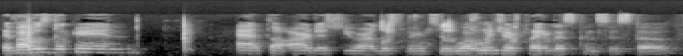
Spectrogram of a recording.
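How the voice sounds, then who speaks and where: A woman's voice: deep voice, fairly even intonation, normal speed, slight background noise, rough recording. A woman hosting a casual chat interview, speaking informally with some slang. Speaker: host, interviewer.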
